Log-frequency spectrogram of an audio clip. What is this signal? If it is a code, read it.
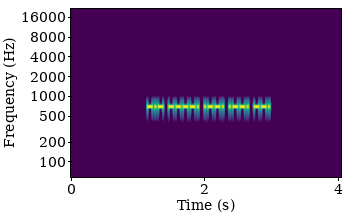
Morse code, heard as a keyed tone, about 44 wpm, 700 Hz. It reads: K9PPG
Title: USA Call Signs - 5 Characters - 2x Character Spacing - 45wpm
